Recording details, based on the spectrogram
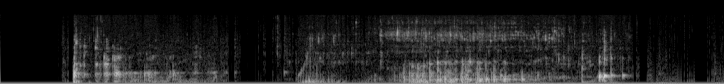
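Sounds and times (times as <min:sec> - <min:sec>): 
water going down a drain: 0:00.7 - 0:02.2, 0:03.0 - 0:06.4.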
